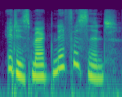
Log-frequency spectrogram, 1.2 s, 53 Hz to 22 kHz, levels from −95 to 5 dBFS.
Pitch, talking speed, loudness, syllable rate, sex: 240 Hz, 145 wpm, -16 LUFS, 5.6 syllables/s, female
